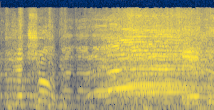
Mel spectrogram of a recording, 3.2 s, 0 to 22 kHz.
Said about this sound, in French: Grosse ambiance hier soir au Stade Bollard pour soutenir les amateurs de 6ème division face à l'ogre parisien. Et il a fallu chauffer la voix.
